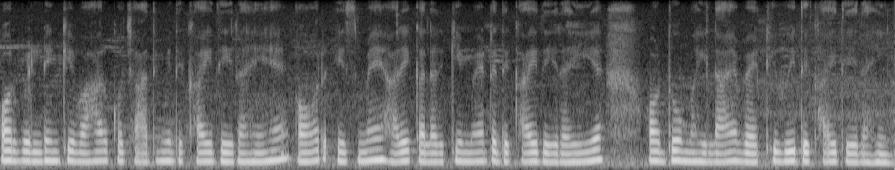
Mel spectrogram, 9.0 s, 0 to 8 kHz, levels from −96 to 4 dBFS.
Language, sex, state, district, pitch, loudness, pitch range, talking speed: Hindi, female, Maharashtra, Chandrapur, 160 Hz, -18 LUFS, 155-170 Hz, 195 wpm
